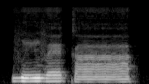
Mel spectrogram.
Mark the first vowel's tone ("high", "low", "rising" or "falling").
high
